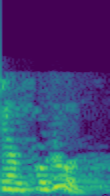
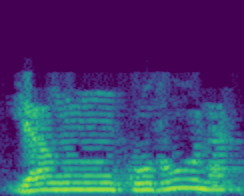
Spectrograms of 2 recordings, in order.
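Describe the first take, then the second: First: The nasal n is dropped quickly, not held. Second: The nasal n is held for two beats. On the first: The speaker calls it wrong. "ما تقولش ينقضون وتضيعها" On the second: The speaker calls it right. "لازم تغنها ... حركتين"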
